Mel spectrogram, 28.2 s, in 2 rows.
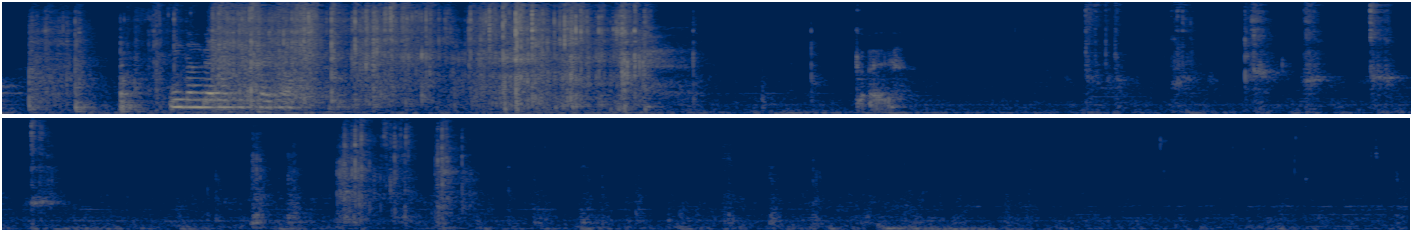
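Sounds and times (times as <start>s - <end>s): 
crinkly rustle: 0.3s - 6.6s
Takis tortilla chip crunching: 1.6s - 6.6s, 10.7s - 14.8s, 16.1s - 24.5s
speech: 1.7s - 3.2s.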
